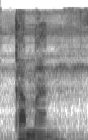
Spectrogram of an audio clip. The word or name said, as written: kaman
